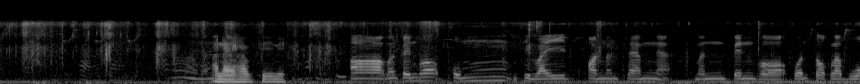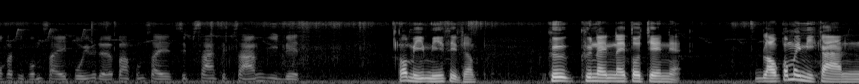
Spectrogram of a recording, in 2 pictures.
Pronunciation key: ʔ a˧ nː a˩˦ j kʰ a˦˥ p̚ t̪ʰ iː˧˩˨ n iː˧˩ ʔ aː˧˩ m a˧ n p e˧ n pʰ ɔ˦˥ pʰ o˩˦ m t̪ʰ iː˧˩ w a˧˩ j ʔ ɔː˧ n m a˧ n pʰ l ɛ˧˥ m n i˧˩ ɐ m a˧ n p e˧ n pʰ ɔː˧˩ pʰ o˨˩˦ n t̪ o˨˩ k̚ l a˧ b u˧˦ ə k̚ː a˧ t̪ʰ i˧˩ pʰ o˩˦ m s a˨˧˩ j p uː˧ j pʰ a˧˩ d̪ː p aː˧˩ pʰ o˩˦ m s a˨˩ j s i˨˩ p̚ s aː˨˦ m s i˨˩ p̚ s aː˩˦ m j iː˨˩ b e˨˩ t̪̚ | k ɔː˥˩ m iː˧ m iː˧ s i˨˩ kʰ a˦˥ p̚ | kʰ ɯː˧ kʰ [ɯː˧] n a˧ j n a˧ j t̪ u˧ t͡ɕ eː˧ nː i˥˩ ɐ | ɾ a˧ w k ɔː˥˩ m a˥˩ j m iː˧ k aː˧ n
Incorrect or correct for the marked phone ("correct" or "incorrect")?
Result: correct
